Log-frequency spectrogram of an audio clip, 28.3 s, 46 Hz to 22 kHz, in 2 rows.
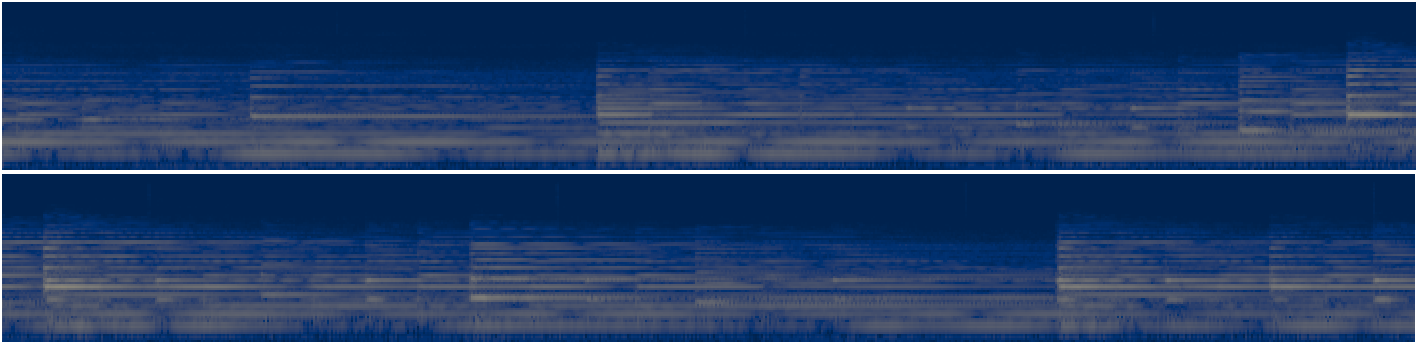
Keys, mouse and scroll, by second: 3.3-4.0 middle drag, 4.8 shift+a, 5.4 g, 7.2 alt+middle click, 8.1 g, 9.0-9.3 scroll up 1, 9.3 shift+middle drag, 9.5-9.9 scroll up 1, 9.9-10.8 shift+middle drag, 10.8 Tab, 11.8 ctrl+r, 13.8 click, 14.7 s, 17.8 click, 18.5 s, 21.4 e, 23.6 s, 25.5 click, 25.7 s, 27.7 click, 27.9 s.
